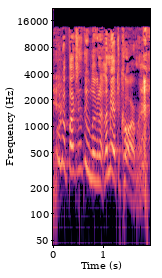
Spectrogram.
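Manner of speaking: high squeaky cartoon dog voice; dog character voice. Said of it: "I'm actually going".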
